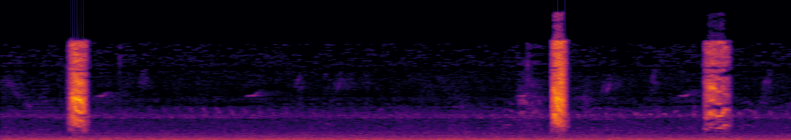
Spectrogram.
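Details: A female double-collared seedeater gives three short, high, sharp chips, irregularly spaced over a few seconds against a faint low hum; the calls are used to stimulate males to sing.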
